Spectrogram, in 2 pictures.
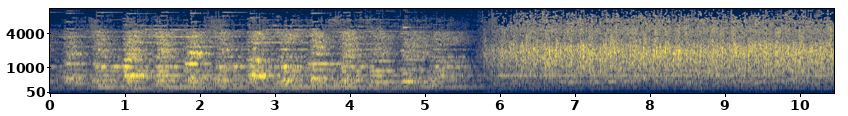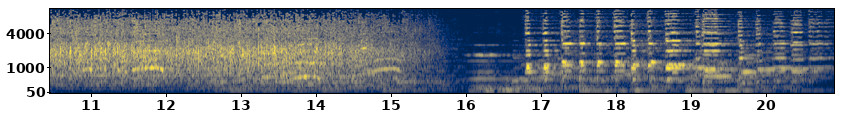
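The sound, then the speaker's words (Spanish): Loud, dense ovation from a concert audience at the Teatro Ángela Peralta in Mazatlán fills about ten seconds, bursting in right as Carl Orff's Carmina Burana, closing with O Fortuna, ends in sustained orchestral and choral music, then fading as tonal sound resumes. “Como cierre, la portentosa Oh Fortuna volvió a convulsionar al Teatro Ángela Peralta y después el público celebró a los artistas con una fuerte ovación que despidió la noche de Carl Orff en Mazatlán.”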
